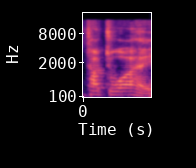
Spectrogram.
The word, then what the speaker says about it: Tatuaje: Tatouage. I don't know if it's. That was almost perfect. It's Tatuaje, yeah.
